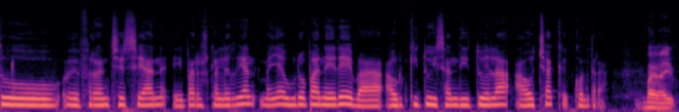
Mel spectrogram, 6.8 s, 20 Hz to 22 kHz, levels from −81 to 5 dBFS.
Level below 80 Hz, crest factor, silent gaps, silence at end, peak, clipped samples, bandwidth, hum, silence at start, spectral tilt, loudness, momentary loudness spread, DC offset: -54 dBFS; 12 dB; none; 0.05 s; -10 dBFS; under 0.1%; 12 kHz; none; 0 s; -7.5 dB/octave; -24 LUFS; 8 LU; under 0.1%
